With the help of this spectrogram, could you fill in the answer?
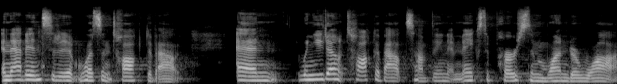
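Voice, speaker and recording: Here is a woman with an unremarkable speaking voice, pitched at a medium level. Her delivery is moderately paced and her pitch varies in an ordinary way. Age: 60s. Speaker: citizen making public comment. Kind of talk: public comment. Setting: public board meeting.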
